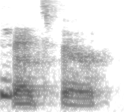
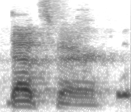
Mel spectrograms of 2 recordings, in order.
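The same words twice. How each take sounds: First: Softly conceding; quiet. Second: Laughing. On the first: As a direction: drop it to a murmur. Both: Real, not acted. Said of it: "repeats That's fair".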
